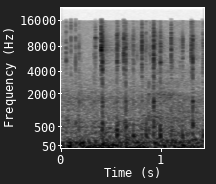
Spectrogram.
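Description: Quick, irregular key taps on a computer keyboard, close and fairly soft, clattering steadily for a moment with no talking.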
